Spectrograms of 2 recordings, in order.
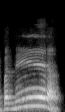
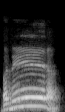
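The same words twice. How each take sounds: First: The vowels are stretched out long. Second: The same.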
